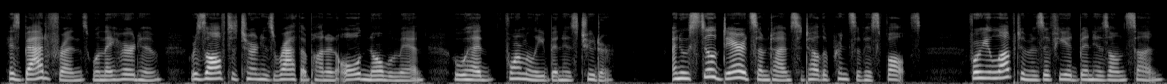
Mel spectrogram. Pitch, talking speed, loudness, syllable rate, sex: 225 Hz, 235 wpm, -21 LUFS, 6.0 syllables/s, female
